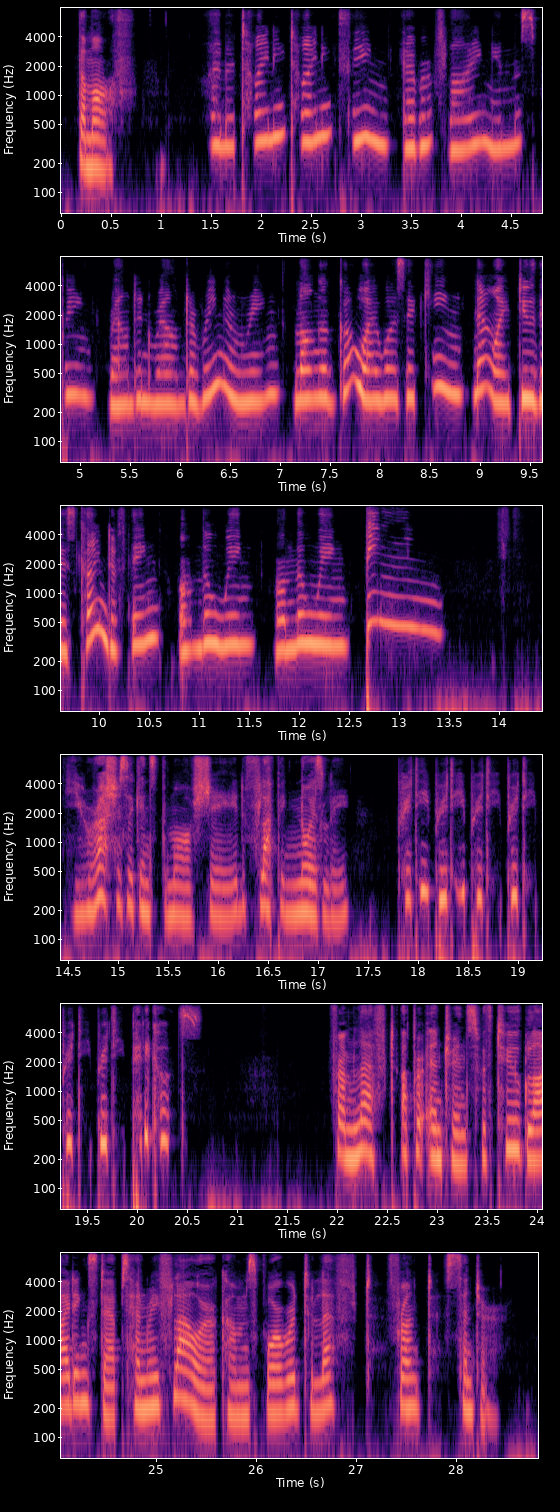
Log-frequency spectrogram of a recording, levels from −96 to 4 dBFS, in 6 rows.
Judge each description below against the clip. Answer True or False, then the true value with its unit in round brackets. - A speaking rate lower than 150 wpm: True (140 wpm)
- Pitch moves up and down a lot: True (6.9 semitones)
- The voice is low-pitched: False (265 Hz)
